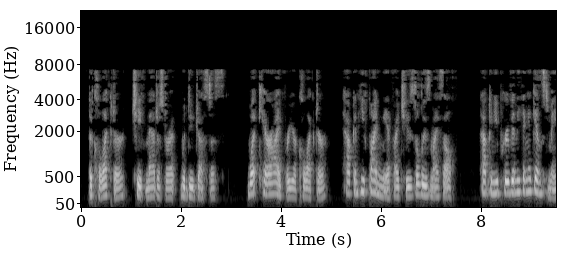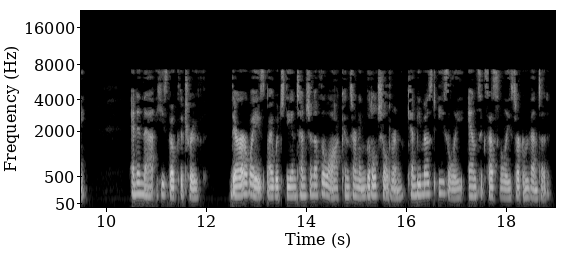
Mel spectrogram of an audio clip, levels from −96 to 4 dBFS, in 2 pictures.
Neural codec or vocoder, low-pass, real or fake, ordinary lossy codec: none; 7.2 kHz; real; MP3, 32 kbps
